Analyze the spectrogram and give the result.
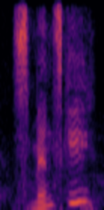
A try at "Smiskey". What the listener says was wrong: There's no N in there. Smiskey? Smiskey.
